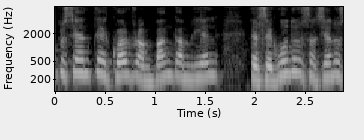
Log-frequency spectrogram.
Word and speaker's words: Gamliel: el cual Ramban Gamliel, usted probablemente pensaba que se pronunciaba Gamaliel, pero la pronunciación correcta en hebreo es Gamliel.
